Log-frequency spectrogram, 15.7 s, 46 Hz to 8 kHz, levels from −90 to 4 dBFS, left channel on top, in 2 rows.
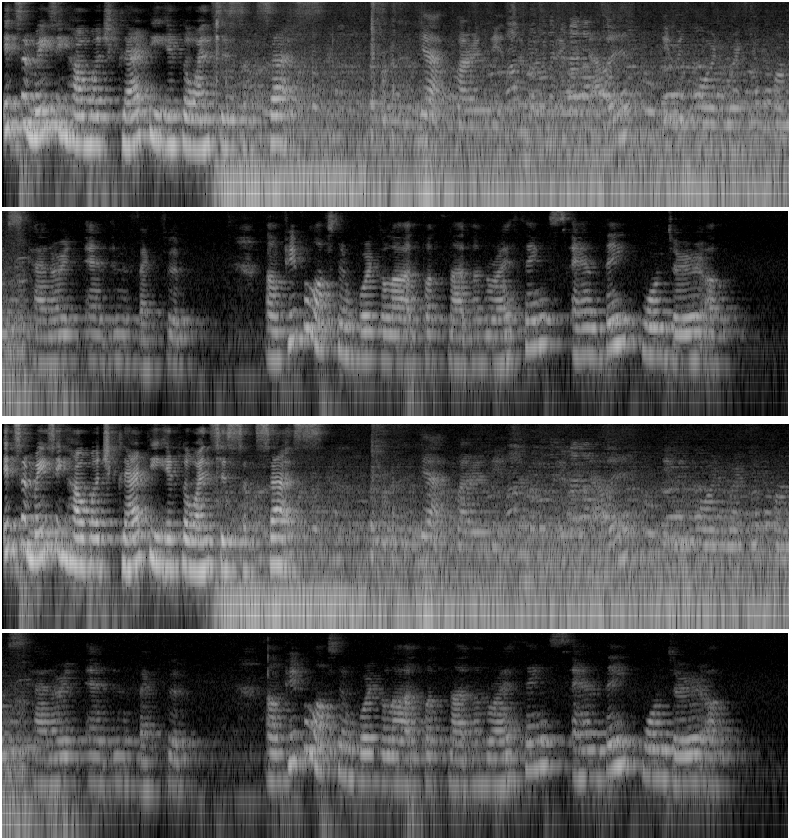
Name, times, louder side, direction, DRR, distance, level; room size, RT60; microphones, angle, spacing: voice 1, 0.0-3.0, right 1 dB, 55° right, 3 dB, 2.0 m, -27 dB
sound 1, 2.1-8.1, left 1 dB, 65° left, 1.7 m, -35 dB
voice 2, 4.1-6.3 6.6-9.7 10.2-15.0, left 2 dB, 90° left, 2 dB, 2.2 m, -37 dB
10.5 x 9.9 x 3.3 m, 0.69 s
head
